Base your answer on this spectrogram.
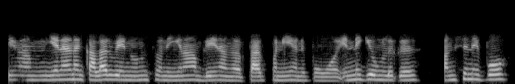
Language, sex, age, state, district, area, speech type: Tamil, female, 18-30, Tamil Nadu, Thanjavur, rural, conversation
